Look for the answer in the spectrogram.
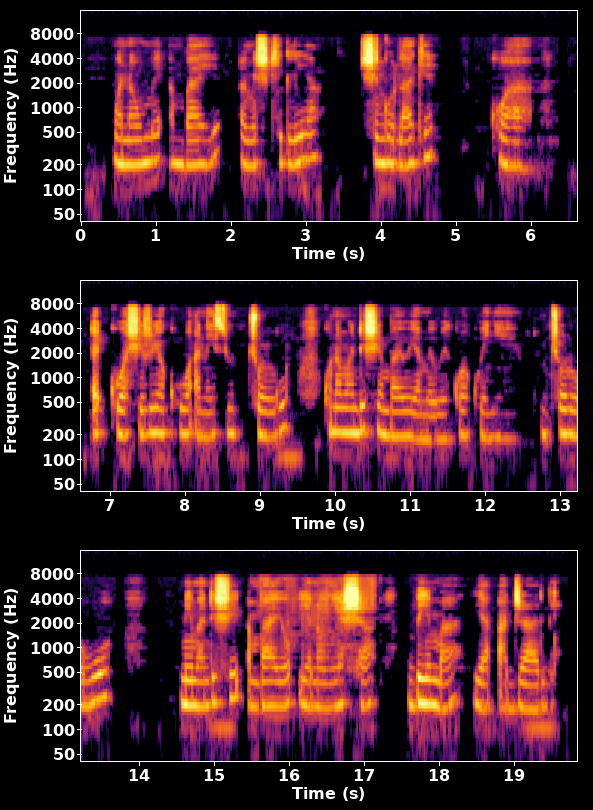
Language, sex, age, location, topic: Swahili, female, 18-24, Kisumu, finance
